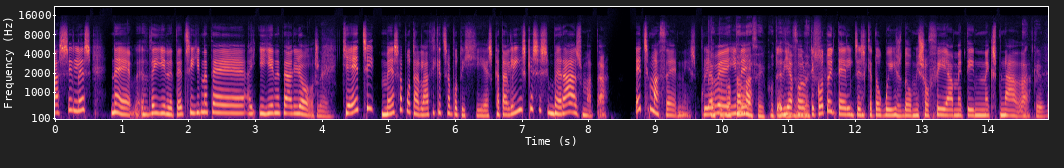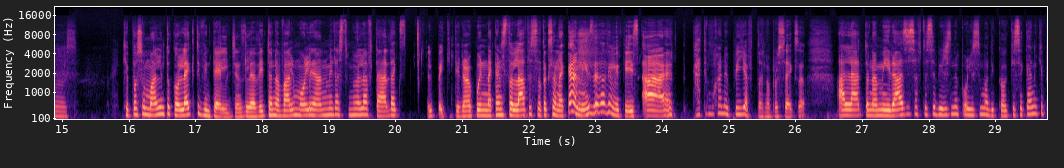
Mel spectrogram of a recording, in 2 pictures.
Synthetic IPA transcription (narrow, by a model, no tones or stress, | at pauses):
ɐsile̞sne̞ðeʝine̞t̪eet͡siʝine̞t̪e̞ʝine̞t̪eɐʎo̞sce̞et͡sime̞sɐːpo̞t̪ɐlɐθicet̪isɐpo̞t̪içie̞skɐt̪ɐliɣisce̞se̞simbe̞ɾɐzmɐt̪ɐ̰ | e̞t͡simɐθe̞nḭspuleveinðʝɐfo̞ɾet̪iko̞t̪oint̪e̞lid͡ʒensce̞t̪o̞ɣwizd̪omiso̞fiɐme̞t̪ine̞kspnɐðɐkɾivos | ce̞poso̞mɐlont̪o̞ko̞le̞kt̪ivint̪elid͡ʒensðilɐðit̪o̞nɐvɐlumeo̞liɐnmiɾɐst̪umeo̞lɐːft̪ɐðɐksi̥ecint̪ino̞ɾɐpuinenɐkɐnist̪o̞lɐθo̞sθɐt̪o̞ksɐnɐkɐnisðeθɐθimiθisɐ | kɐt̪imuxɐne̞piʝɐft̪onɐpɾo̞se̞kso̞̰ɐ̰lɐt̪o̞nɐmiɾɐzisɐft̪esebiɾiesinepo̞lisimɐ̃nd̪iko̞ce̞se̞kɐnice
